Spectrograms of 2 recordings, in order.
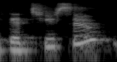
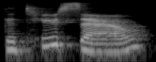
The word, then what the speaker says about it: Gattuso: ecommerce live i'm gatusu ooh i said my name wrong now that's a first gattuso that is weird it's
